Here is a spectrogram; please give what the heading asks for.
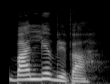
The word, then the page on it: बाल्यविवाह: Hindi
